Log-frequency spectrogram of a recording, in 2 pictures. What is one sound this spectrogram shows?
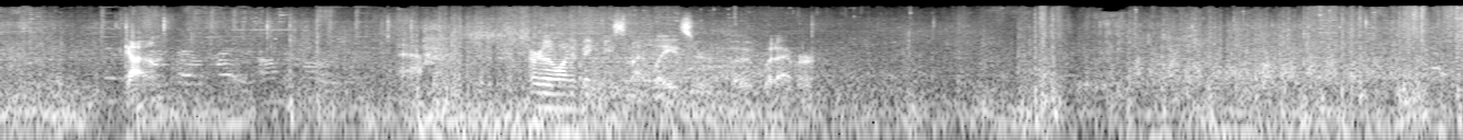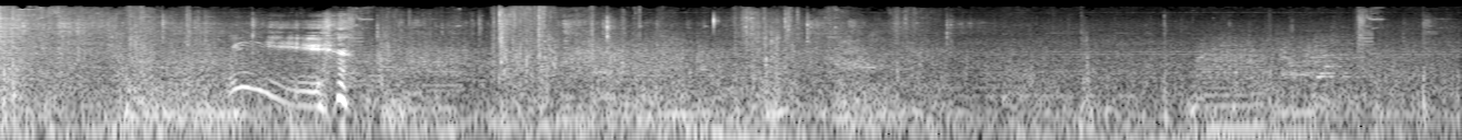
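Rapid gunfire crackles and booms.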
